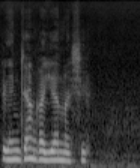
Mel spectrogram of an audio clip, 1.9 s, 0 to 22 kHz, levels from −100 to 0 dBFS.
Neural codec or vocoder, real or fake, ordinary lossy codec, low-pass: codec, 44.1 kHz, 7.8 kbps, Pupu-Codec; fake; none; none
